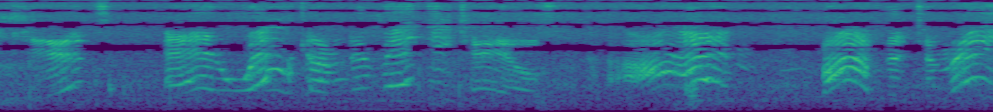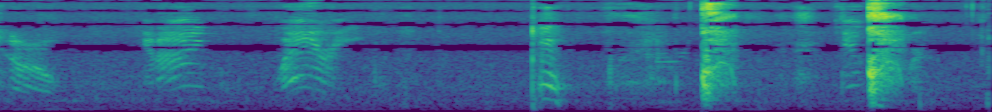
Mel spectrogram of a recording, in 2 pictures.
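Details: Tired young girl watching Veggie Tales: cartoon voices from a television, then three short, dry coughs near the end, a plain cough.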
